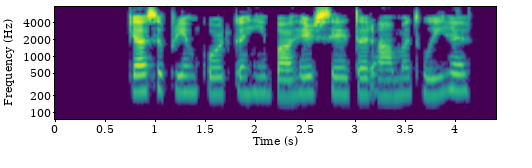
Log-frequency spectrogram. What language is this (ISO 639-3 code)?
urd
